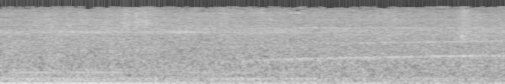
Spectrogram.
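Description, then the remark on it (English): The Batmobile's engine roars loudly and steadily as Batman races it to Gotham Plaza, its pitch climbing as it accelerates away, with a deep rumbling low end throughout and no voices. “Batman jumped into the Batmobile and raced to Gotham Plaza.”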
